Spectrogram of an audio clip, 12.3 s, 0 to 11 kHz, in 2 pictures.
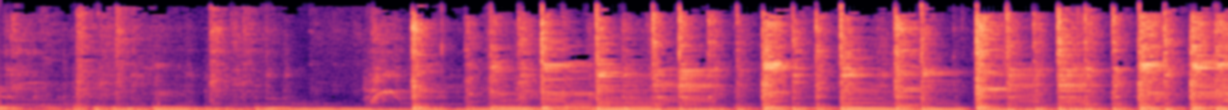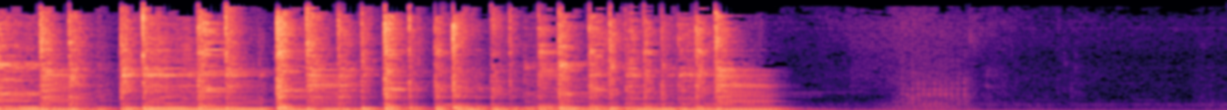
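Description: Crews Maniac Sound DHB 5 five-string electric bass with twin Music Man-style humbucking pickups, played fingerstyle in a busy line of quick plucked notes. The playing stops about ten seconds in, and the last note fades away.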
